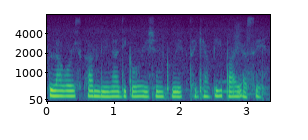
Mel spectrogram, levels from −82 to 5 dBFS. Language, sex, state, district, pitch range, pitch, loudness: Nagamese, female, Nagaland, Kohima, 170-180 Hz, 170 Hz, -18 LUFS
